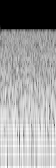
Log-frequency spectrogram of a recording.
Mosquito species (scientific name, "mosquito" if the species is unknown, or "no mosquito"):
Anopheles gambiae s.s.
